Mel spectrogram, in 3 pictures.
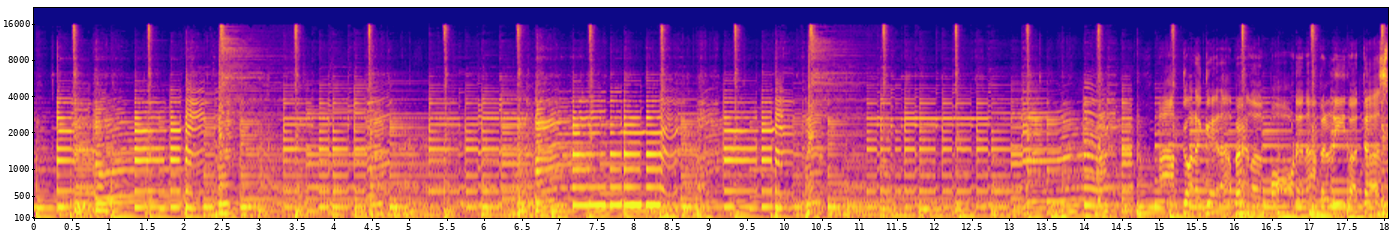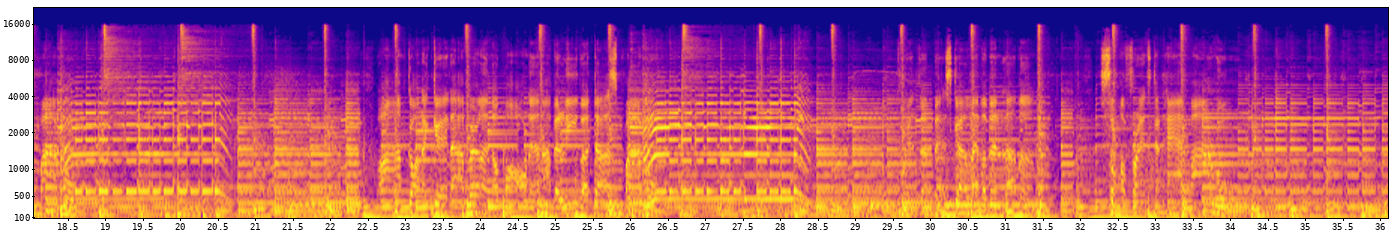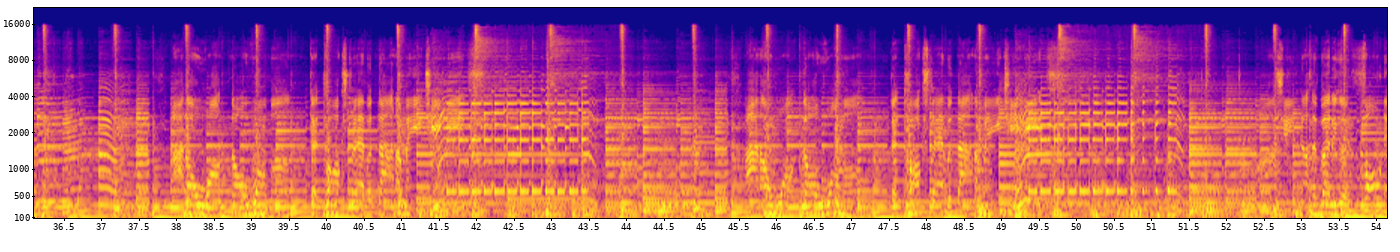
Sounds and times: Musical instrument: 0.0s - 32.7s, 33.3s - 54.1s
Outside, urban or manmade: 0.0s - 54.1s.

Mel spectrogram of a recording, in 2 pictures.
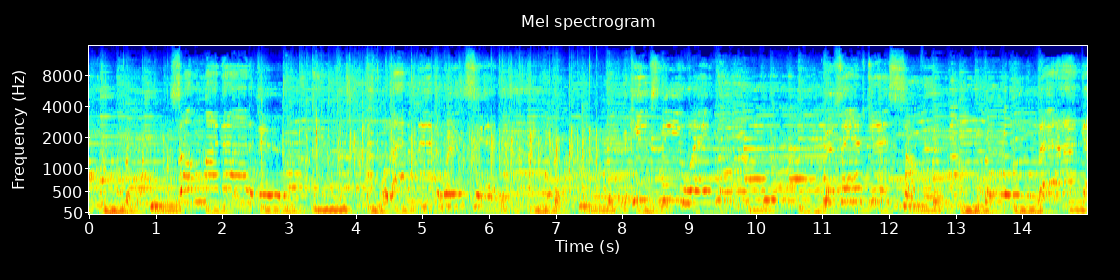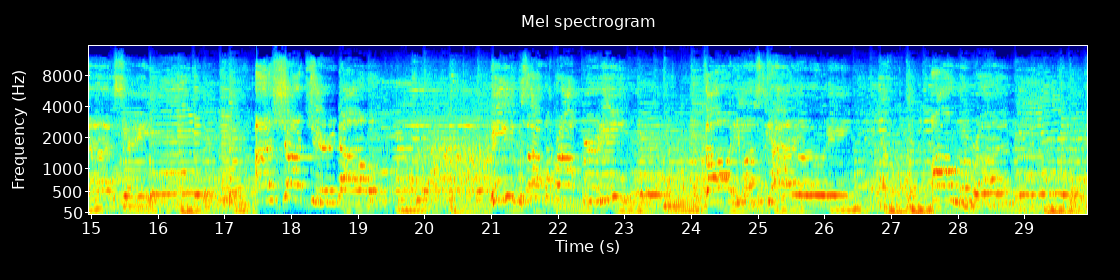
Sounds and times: Music: 0.0s - 29.9s.

